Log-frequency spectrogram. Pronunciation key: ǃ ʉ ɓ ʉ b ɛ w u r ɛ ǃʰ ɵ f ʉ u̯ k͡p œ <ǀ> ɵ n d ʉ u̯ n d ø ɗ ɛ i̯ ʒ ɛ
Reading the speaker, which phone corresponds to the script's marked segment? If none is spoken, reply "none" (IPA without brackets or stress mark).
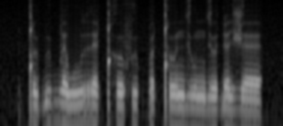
ǃ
